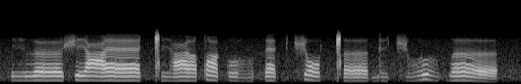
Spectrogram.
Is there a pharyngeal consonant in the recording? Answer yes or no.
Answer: yes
